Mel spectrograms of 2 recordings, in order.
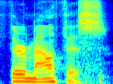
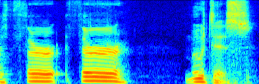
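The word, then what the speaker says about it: Thermuthis: these sources call her Thermouthis or Thermoutis or Tharmuth or Thermutis. So Dylan's probably getting some, you could also pronounce it Termetis, Termutis.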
